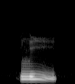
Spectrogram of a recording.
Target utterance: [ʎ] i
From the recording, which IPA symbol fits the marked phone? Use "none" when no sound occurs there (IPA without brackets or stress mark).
l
